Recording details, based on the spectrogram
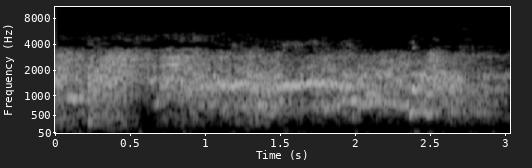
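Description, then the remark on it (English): A car roars past, skidding with a loud, sustained tire screech lasting about three seconds, steady and harsh throughout, as gunshots are fired from the car by its driver, with no voices. “The driver of that car threw some hot lead our way.”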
